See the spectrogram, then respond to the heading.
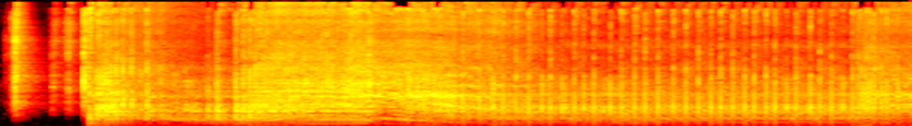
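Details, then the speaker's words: Hot-rodded Homelite chainsaw, cold start after sitting a few days: fires on the pull, revs up and holds a crisp, even two-stroke buzz with no bogging or misfire; muffler reportedly throws flames; runs strong. "I know you guys have been dying to hear that run."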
